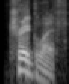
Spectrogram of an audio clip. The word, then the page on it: triglyph: American English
